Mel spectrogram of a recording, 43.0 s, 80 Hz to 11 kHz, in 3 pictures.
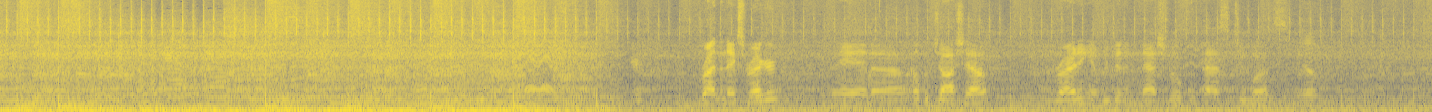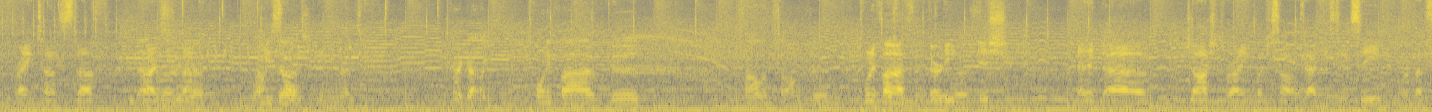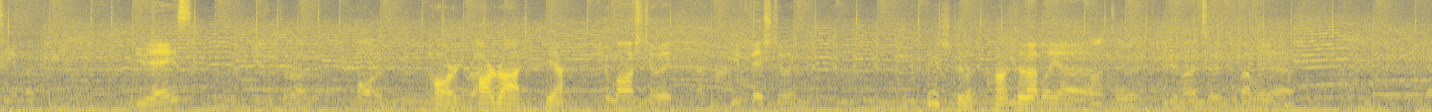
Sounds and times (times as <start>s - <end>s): Music: 0.0s - 42.9s
Speech: 6.3s - 9.9s, 10.5s - 13.2s, 14.5s - 17.9s, 18.8s - 20.8s, 21.8s - 24.4s, 25.0s - 29.0s, 30.0s - 30.6s, 31.2s - 36.6s, 37.7s - 41.6s.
